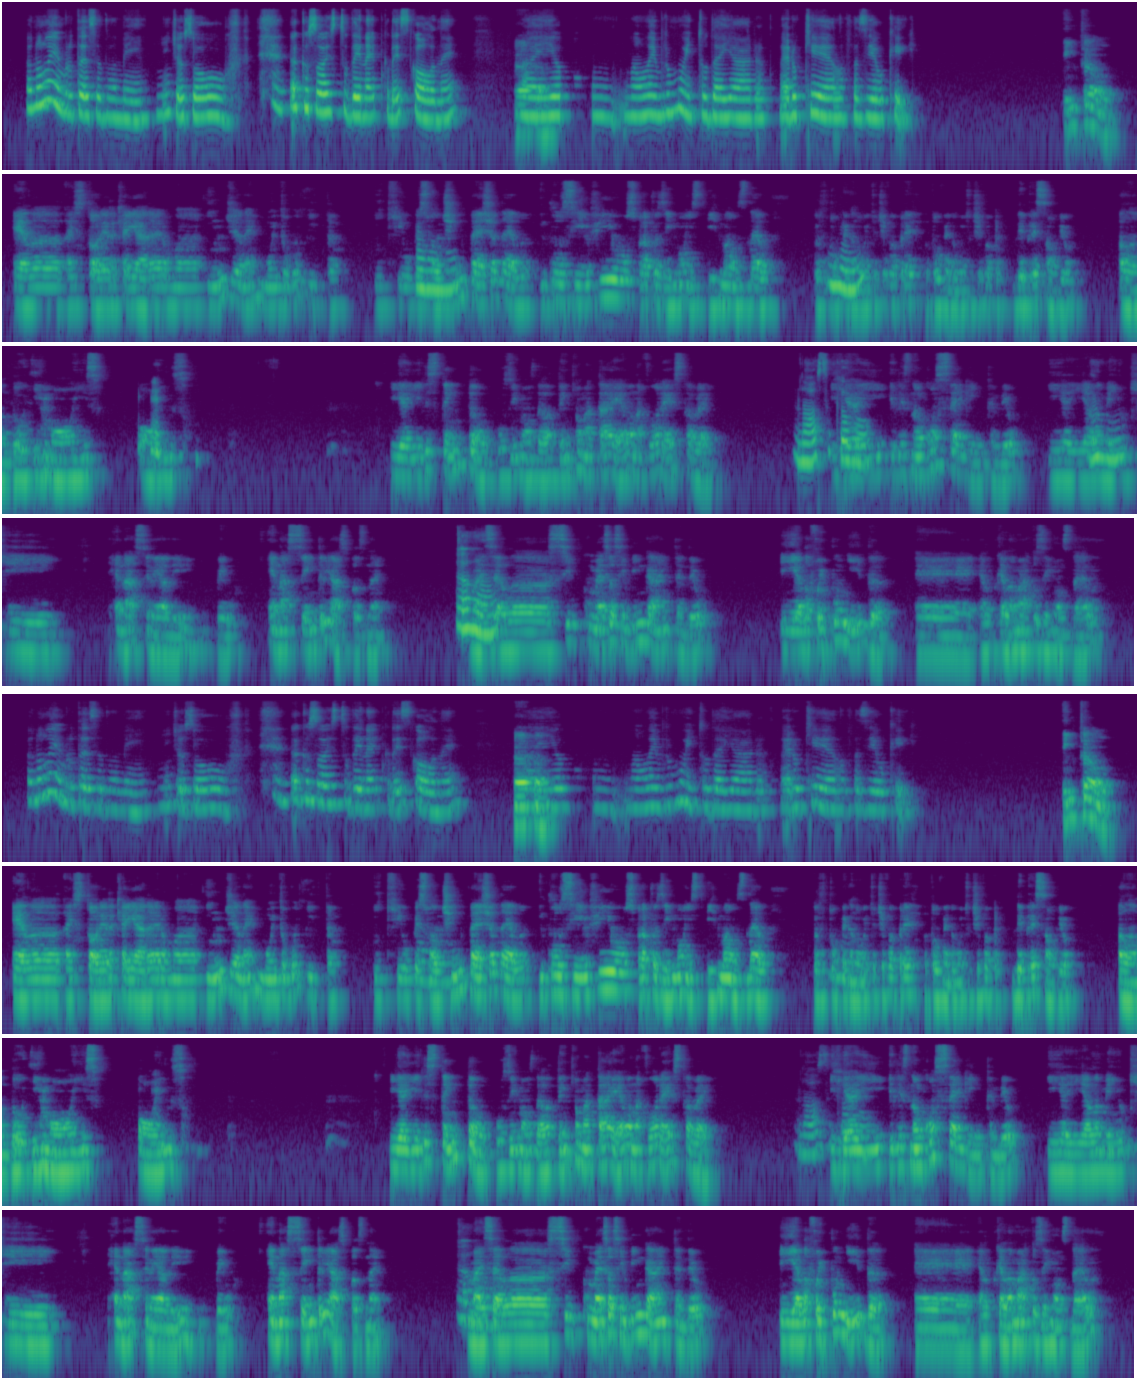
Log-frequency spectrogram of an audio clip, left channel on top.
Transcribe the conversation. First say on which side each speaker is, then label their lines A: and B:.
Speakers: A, on the left; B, on the right.
A: Eu não lembro dessa também. Gente, eu sou. <laughs> É que eu só estudei na época da escola, né?
B: Aham.
A: Aí eu não não lembro muito da Yara. Era o que ela fazia o quê?
B: Então, ela, a história era que a Yara era uma índia, né, muito bonita, e que o pessoal
A: Aham.
B: tinha inveja dela, inclusive os próprios irmãos, irmãos dela. Eu
A: Uhum.
B: tô pegando muito diva, pre- eu tô vendo muito diva pre- depressão, viu? Falando irmãos, pões.
A: <laughs>
B: E aí eles tentam, os irmãos dela tentam matar ela na floresta, velho.
A: Nossa,
B: E
A: que horror.
B: aí eles não conseguem, entendeu? E aí ela
A: Uhum.
B: meio que renasce, né, ali, meio renascer entre aspas, né?
A: Aham.
B: mas ela se começa a se vingar, entendeu? E ela foi punida, é, ela, porque ela mata os irmãos dela,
